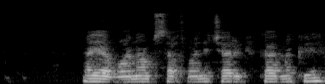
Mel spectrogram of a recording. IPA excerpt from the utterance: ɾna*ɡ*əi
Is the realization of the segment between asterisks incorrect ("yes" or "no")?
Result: yes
